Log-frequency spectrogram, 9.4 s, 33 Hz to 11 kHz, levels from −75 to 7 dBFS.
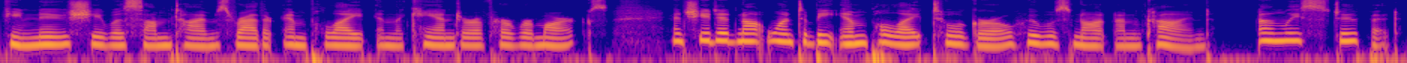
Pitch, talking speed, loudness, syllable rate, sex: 190 Hz, 185 wpm, -18 LUFS, 5.3 syllables/s, female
